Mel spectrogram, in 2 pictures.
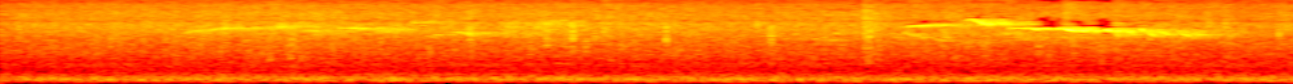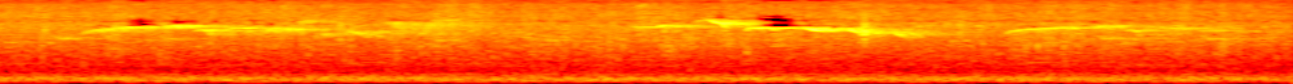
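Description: Birdsong recorded from a balcony with non-professional equipment, in short, high chirping phrases that come back every two to three seconds, fairly faint, over a steady low rumble of background noise. No one speaks.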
